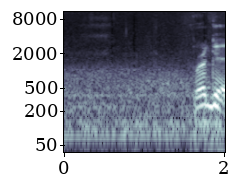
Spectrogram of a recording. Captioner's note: street noise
